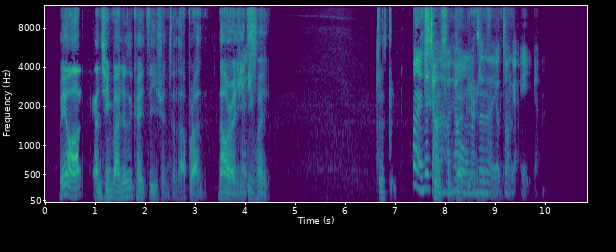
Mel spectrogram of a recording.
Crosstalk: present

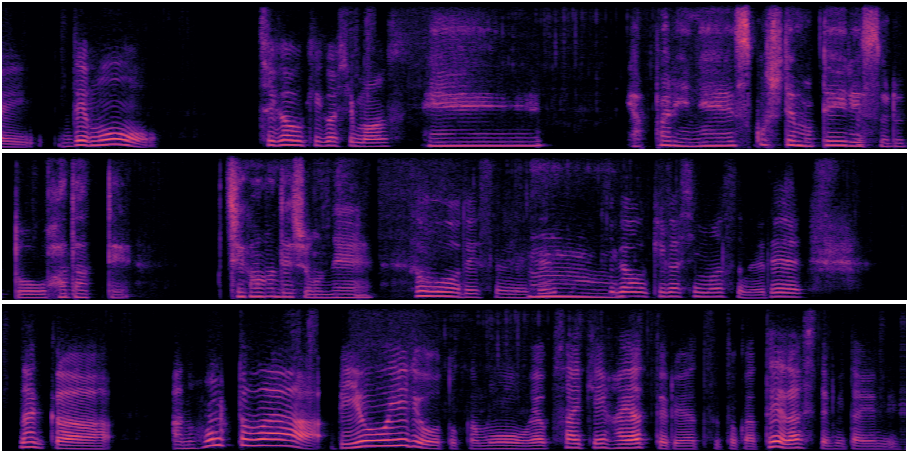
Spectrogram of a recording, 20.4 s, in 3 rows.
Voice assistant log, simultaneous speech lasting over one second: none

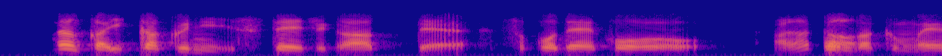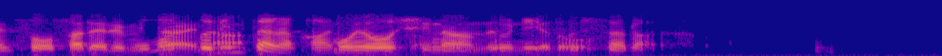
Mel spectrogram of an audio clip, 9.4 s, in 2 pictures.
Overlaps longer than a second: present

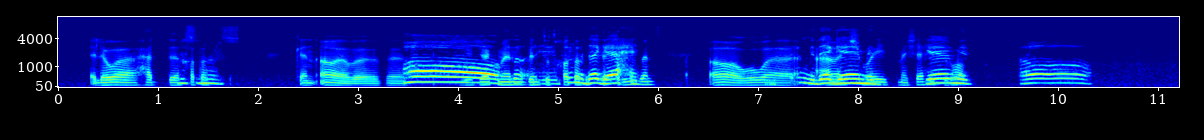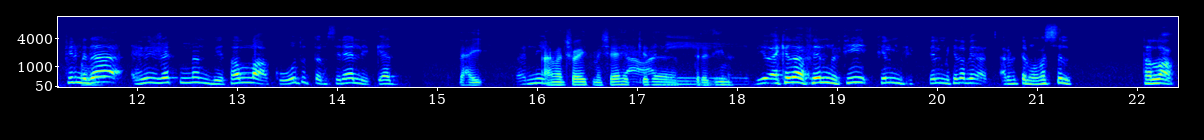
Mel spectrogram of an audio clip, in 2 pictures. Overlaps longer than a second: present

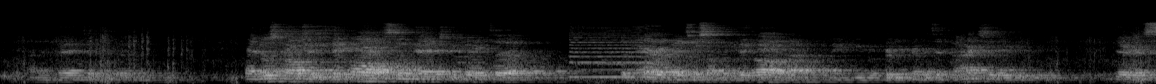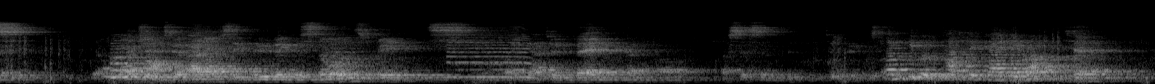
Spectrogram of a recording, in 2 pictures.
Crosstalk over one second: none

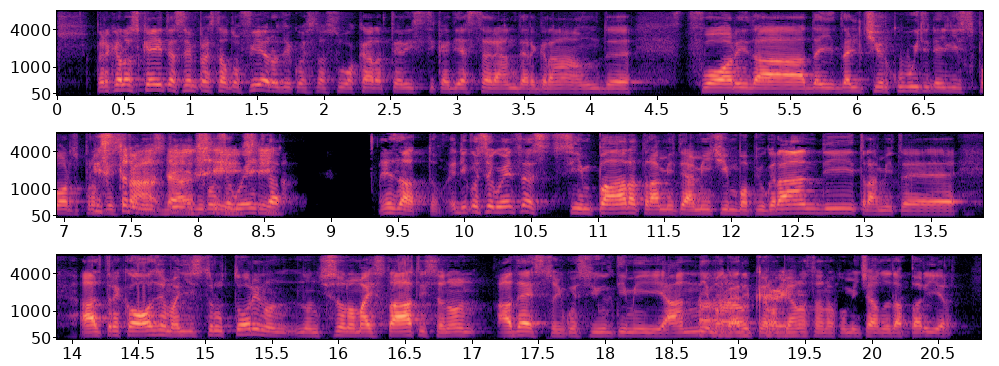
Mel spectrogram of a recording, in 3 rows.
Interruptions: present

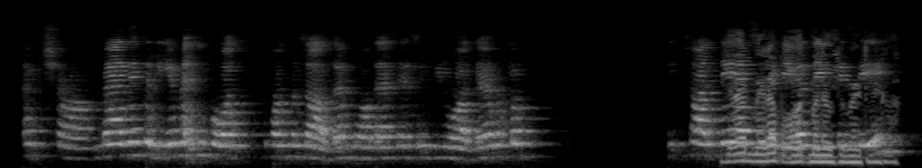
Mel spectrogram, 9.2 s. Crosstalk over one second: present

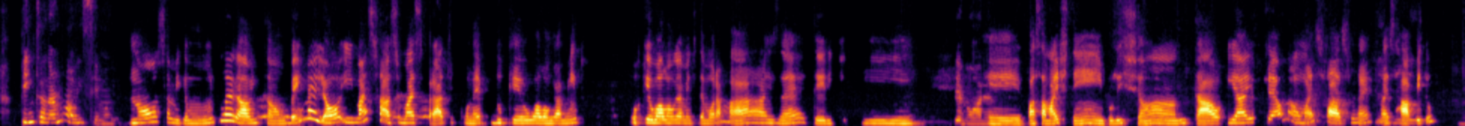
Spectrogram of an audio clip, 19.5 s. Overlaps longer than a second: none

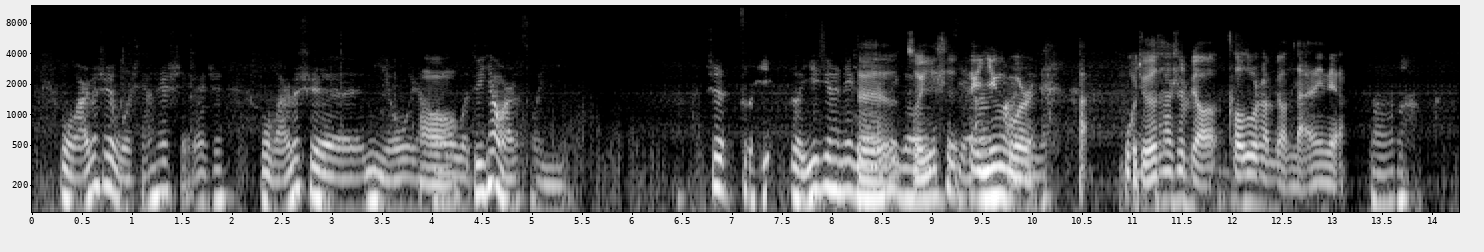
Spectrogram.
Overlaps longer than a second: present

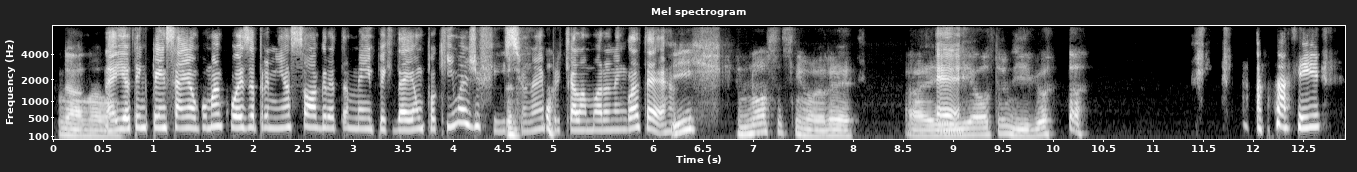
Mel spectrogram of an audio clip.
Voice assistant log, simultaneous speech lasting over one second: none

